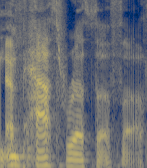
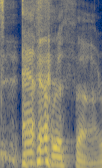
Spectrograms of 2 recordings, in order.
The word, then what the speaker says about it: Ephrathah: Because I always want to say Epathrathah. – Yeah, because of the way it's spelled. When you read it, it's like, the first time I read it, I said Epathrathah. – Yeah. But it's Ephrathah, right? – Yeah.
